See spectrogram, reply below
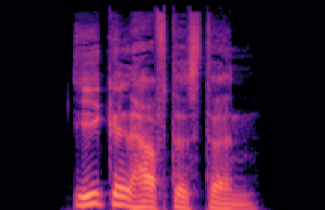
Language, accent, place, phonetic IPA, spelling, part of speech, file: German, Germany, Berlin, [ˈeːkl̩haftəstn̩], ekelhaftesten, adjective, De-ekelhaftesten.ogg
- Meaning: 1. superlative degree of ekelhaft 2. inflection of ekelhaft: strong genitive masculine/neuter singular superlative degree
